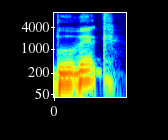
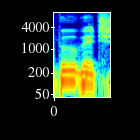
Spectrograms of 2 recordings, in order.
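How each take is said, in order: First: The name ends with a 'k' sound. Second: The name ends with a 'ch' sound. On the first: The name is said the way it is meant to be said. "they should put a K in there somewhere" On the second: The name is said wrong on purpose for fun. "I'm gonna say Bubich though because it's way funnier"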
